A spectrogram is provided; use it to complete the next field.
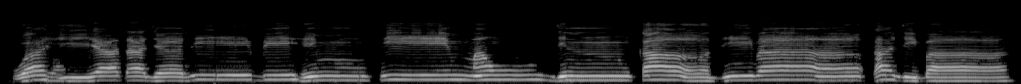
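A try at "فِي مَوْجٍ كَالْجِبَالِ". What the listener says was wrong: Kal jangan mantul. Tahan di mahrotnya apa? Tepi lidah depan ya, bagian depan. Itu nempel di langit-langit atas. Ditahan dulu. Supaya nggak mantul ya.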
